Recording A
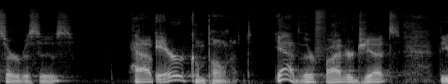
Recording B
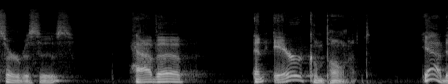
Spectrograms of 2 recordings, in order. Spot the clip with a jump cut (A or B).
A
